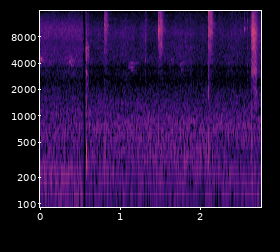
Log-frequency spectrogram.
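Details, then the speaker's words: Honda EU2000i inverter generator started up on eco throttle before a table saw is plugged in; faint, steady low hum under birdsong, very quiet, no surging or misfire, normal smooth idle. "saw this is what the engine sounds like very quiet"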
